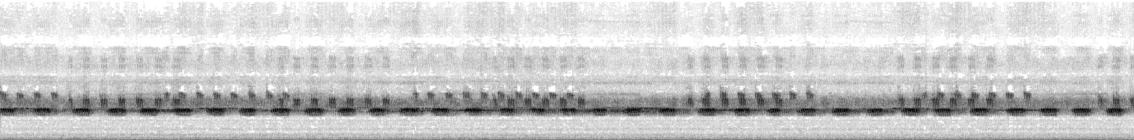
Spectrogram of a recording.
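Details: Crickets and companion insects in an autumn night chorus near a street lamp, a sustained shrill tone with pulsed chirps around twice per second, trilling bursts rising and fading in waves across the recording.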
